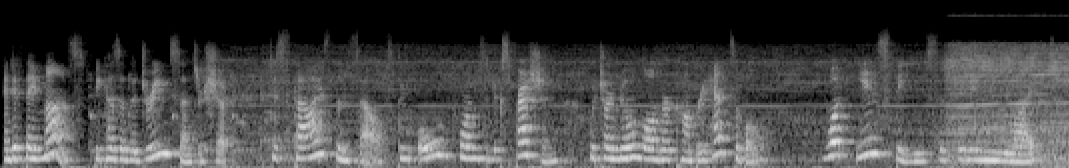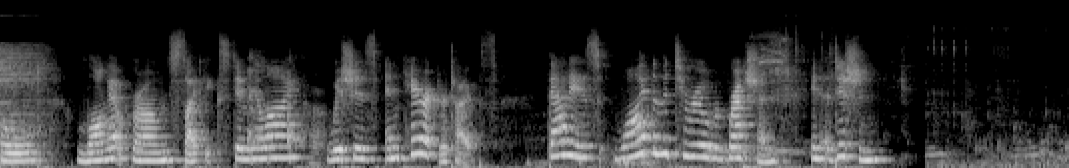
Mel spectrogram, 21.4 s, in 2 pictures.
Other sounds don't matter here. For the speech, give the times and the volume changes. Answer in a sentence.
You can hear the speech from 0.0 to 19.5 s, at a steady volume.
